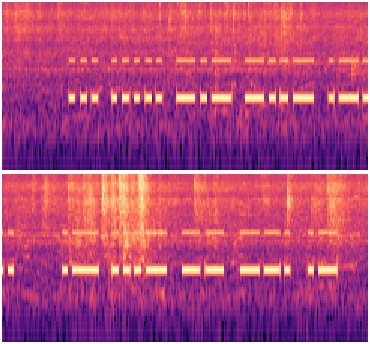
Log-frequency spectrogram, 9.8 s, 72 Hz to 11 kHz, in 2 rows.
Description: Morse code, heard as a keyed tone, hand-sent with a straight key, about 16 wpm, 630 Hz, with the noise of a cafe. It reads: S5KXL AVMGA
